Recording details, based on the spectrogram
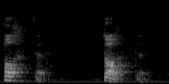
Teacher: que cresceu e nasceu aqui em Belo Horizonte a vida toda eu tenho esse R ele é muito enfraquecido no meu discurso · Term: consoante fricativa glotal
